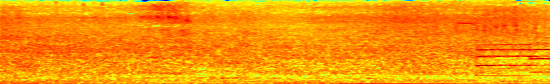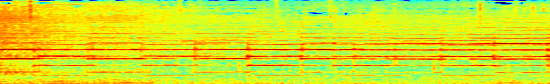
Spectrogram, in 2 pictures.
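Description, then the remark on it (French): Sirens of French CRS riot police vans wail over heavy street noise, their two-tone pitches repeating steadily as the vans arrive and grow clearer, parking just behind a convention centre, with traffic rumbling underneath throughout. “Donc là, le bruit que vous entendez, eh bien, c'est des sirènes, vous avez reconnu, des cars de CRS.”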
